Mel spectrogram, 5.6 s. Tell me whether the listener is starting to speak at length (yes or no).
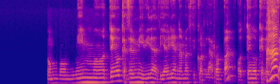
yes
